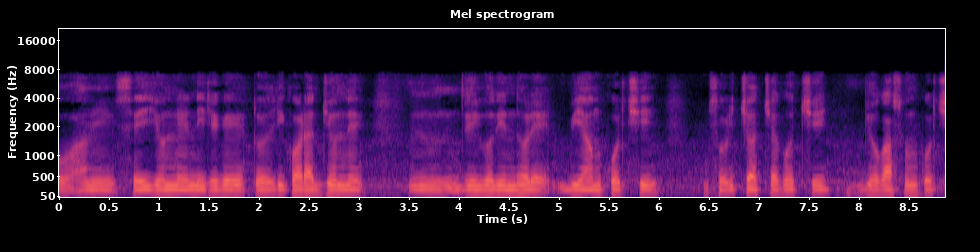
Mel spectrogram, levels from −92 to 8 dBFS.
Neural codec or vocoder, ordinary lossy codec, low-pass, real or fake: autoencoder, 48 kHz, 32 numbers a frame, DAC-VAE, trained on Japanese speech; MP3, 48 kbps; 7.2 kHz; fake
